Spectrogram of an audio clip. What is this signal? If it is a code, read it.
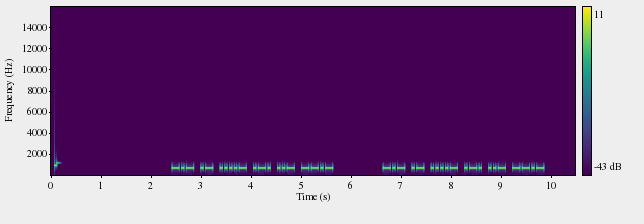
Morse code, heard as a keyed tone, about 25 wpm, 700 Hz. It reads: KA4RUQ KA4RUQ
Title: USA Call Signs - 6 Characters - Repeated 2x - 25wpm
